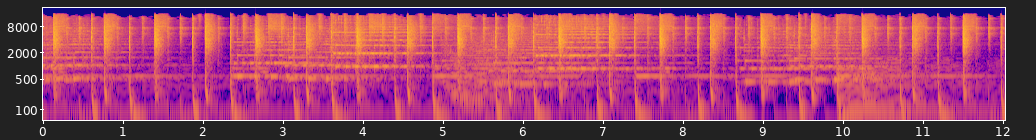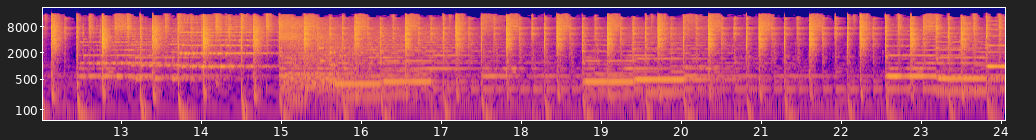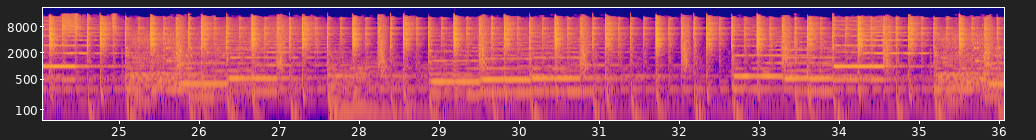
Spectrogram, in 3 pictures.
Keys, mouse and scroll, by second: 0.2 right click, 25.1 right click.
